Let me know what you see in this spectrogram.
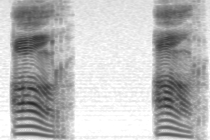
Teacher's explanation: sounds like the English ar, but with a slight rolling r sound at the end of the word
